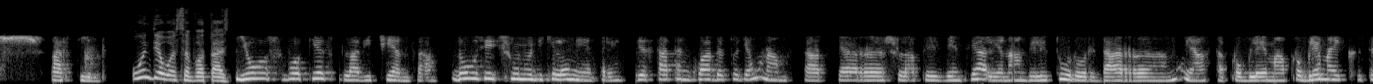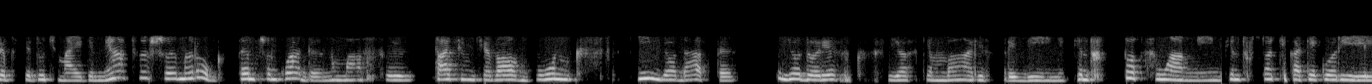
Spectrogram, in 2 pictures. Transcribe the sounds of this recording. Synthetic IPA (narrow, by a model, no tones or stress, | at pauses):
ʃpart̪id̪ | und̪ʲeosəvot̪asjewosəvo̞t̪e̞zklavit͡ʃe̞nt̪sad̪o̞wəze̞t͡ʃʲʃiunud̪ekʲilo̞met̪ɾid̪est̪at̪ɨŋkoad̪ət̪ot̪d̪eaunaːmst̪at̪kʲarʃilapɾe̞zid̪e̞nt̪sialʲɨnambelet̪uɾurʲd̪arnujeast̪apɾo̞ble̞mapɾo̞ble̞majkʰət̪ɾebujsə̥t̪ed̪ut͡ʃʲmajd̪imineat̪səʃiməɾo̞ɡst̪əmʃɨŋkoad̪ənumasə | fat͡ʃemt͡ʃe̞vabunkə̥sə̥ə̥skʲimbʲo̞d̪at̪ə | je̞wd̪o̞ɾe̞sksə̥fijeoskʲimbaɾe̞spɾebinepent̪ɾu̥t̪o̞t̪sʲowamenʲpent̪ɾu̥t̪oat̪e̥kat̪e̞ɡo̞ɾijːle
